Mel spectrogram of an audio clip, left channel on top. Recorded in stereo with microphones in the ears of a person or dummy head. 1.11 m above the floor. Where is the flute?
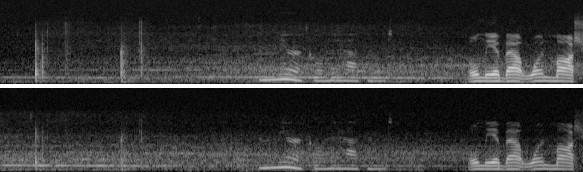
No flute in this recording.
